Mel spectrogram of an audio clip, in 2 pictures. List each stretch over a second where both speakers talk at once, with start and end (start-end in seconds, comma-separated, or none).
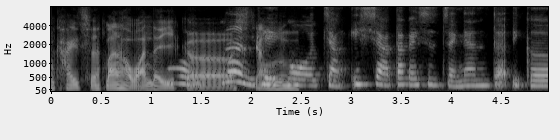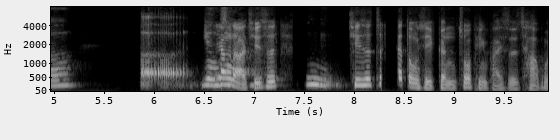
1.1-2.5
